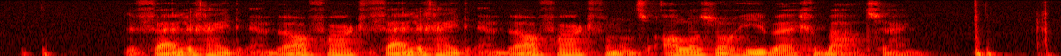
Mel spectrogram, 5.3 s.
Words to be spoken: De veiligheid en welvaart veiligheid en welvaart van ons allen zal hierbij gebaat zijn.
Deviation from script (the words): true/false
false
